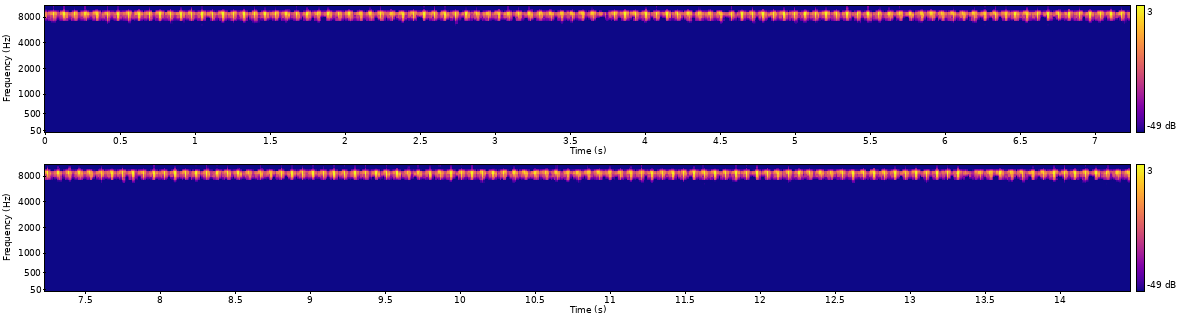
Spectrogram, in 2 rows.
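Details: Ruspolia lineosa katydid singing a long continuous high-pitched buzz of fast uniform pulses, with short dips near four and thirteen seconds, captured in 2020 by Korea's National Institute of Biological Resources, in a quiet background.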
